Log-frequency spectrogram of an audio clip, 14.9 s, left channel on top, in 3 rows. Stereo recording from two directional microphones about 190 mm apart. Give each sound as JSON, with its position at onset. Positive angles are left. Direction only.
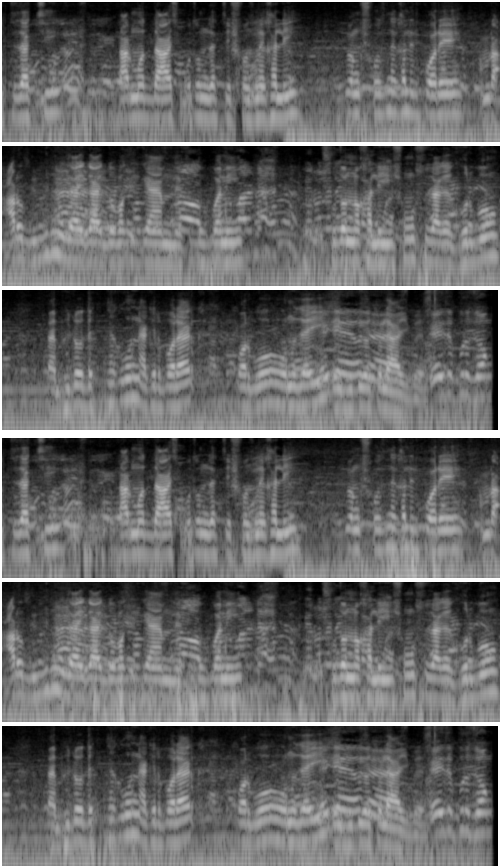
{"t": 0.1, "sound": "a man's voice", "side_deg": 0}
{"t": 8.4, "sound": "a man's voice", "side_deg": 0}
{"t": 14.3, "sound": "speech", "side_deg": -55}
